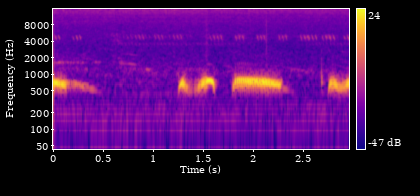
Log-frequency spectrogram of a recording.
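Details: Spotted dove decoy giving a falling coo, a pause, then a short double note followed by a long level coo and the start of another, all low and hollow.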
